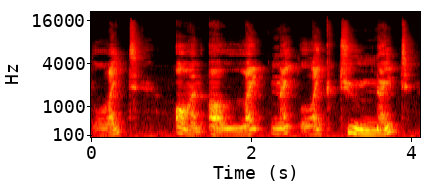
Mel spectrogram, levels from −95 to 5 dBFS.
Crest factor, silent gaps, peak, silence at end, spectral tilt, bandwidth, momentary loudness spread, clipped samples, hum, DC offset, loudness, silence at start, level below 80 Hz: 18 dB; none; -12 dBFS; 0.1 s; -4.5 dB/octave; 16.5 kHz; 9 LU; under 0.1%; none; under 0.1%; -31 LUFS; 0 s; -60 dBFS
